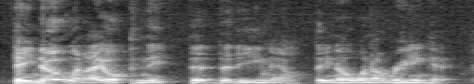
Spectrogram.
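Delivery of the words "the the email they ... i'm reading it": ordinary talk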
